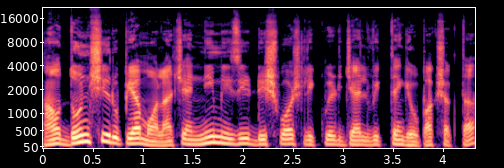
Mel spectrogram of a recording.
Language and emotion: Goan Konkani, neutral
